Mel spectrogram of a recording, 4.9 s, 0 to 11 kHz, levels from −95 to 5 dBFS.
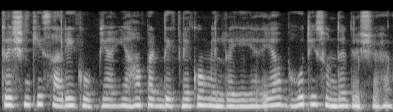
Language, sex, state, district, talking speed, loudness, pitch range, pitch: Hindi, female, Uttarakhand, Tehri Garhwal, 205 wpm, -14 LUFS, 190-215 Hz, 195 Hz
